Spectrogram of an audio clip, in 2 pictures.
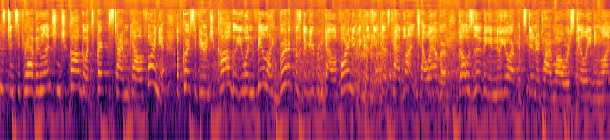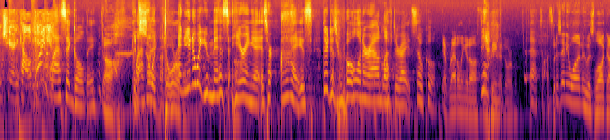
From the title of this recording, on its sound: Live at WhedonCon 2017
